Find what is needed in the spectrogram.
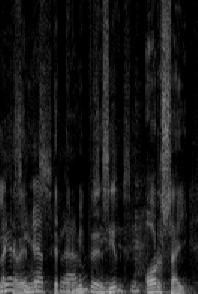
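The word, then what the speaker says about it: orsay: en la mente decirse orsai que es en el origen un offside mal pronunciado muy mal pronunciado en españa que deriva en orsai y que después se acepta acentuada en la o rsa y orsai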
